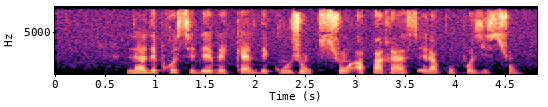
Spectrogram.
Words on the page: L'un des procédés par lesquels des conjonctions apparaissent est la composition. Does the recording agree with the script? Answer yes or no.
no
